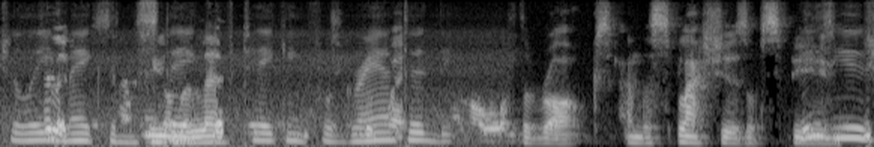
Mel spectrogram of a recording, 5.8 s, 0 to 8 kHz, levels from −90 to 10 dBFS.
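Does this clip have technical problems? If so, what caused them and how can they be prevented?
Yes. There is an echo leak: a copy of the speech returns 300 ms late at 0.0–0.26, 0.62–0.74, 1.44–2.28, 2.8–3.46 and 5.74–5.82 s. It ranges from about 25 dB below the speech to about 5 dB below it at the end. The likely cause is a loudspeaker echo canceller letting its pickup through. A headset or better echo cancellation would prevent it.

Between 0.26 and 3.38 s, the speech dips by up to about 20 dB for roughly two seconds in total. This is speech suppressed in double talk, likely from the canceller ducking while both sides talked. Better double-talk detection would prevent it.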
